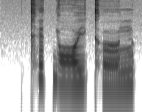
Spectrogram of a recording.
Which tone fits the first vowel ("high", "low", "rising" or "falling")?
high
